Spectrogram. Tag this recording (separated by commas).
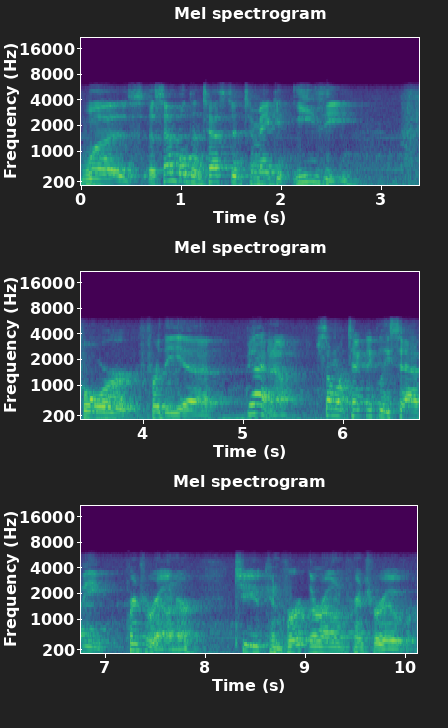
Speech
